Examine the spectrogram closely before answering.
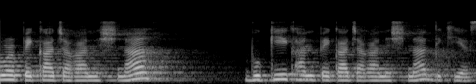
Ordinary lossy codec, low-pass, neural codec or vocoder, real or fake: none; none; none; real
